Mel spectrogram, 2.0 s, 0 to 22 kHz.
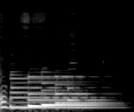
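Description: Acoustic guitar playing an F major 7 chord, the flat-six chord of A minor: its notes come in one after another within the first half-second, then ring and fade away, dying out just before the end.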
